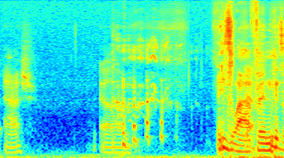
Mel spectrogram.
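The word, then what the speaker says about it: Æ: letter X and then the AE is like pronounced ash he's laughing he's like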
